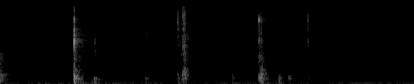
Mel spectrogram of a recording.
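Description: About four sharp, brief clicks spread out over a few seconds, as snap-fit flex-cable and coaxial connectors are popped off a smartphone's sub-board with a metal pry tool.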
